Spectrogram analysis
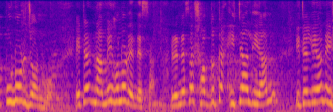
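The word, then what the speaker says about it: Renaissance: ছাত্র যেকোনো চাকরিতে গেছেন আপনাকে জিজ্ঞেস করতে পারে রেনেসা বানান করেন for example R ই এন I double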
